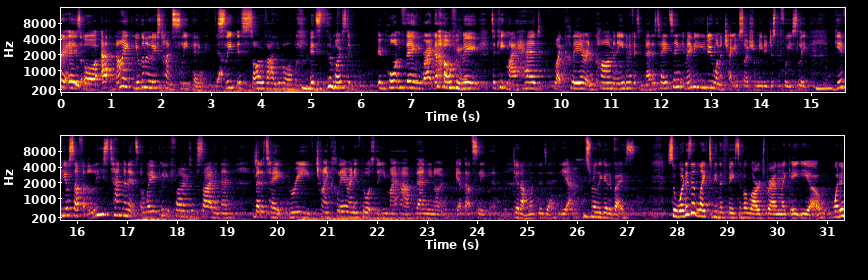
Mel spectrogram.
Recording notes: LIVE From The CF Clubhouse. Live in The CF Clubhouse in front of an audience of Style Gurus.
